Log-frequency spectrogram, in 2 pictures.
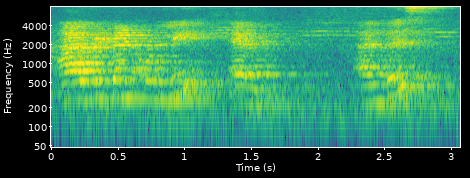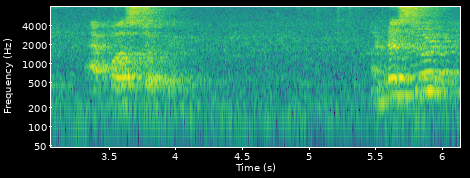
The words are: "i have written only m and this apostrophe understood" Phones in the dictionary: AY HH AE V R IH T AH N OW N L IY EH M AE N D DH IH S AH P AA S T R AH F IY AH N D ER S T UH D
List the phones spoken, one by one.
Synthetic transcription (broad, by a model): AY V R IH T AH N OW N L IY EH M AE N D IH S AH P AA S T AH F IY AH N D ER S T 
